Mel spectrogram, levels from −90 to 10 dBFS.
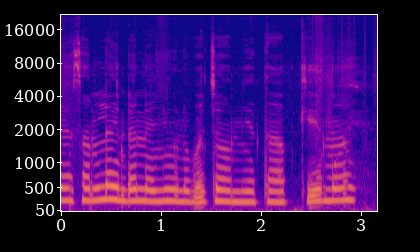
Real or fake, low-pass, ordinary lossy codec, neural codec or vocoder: real; none; none; none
